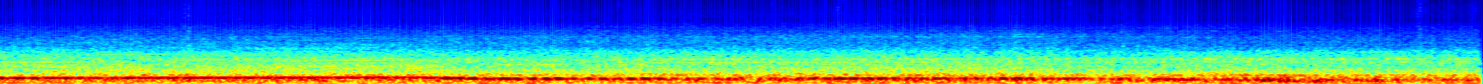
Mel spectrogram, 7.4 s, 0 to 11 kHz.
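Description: A GMC Terrain AT4 with a 1.5-liter turbo engine and 8-speed automatic, heard from inside as a steady low engine drone that rises in pitch, drops at a shift and climbs again under acceleration, with no talking.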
